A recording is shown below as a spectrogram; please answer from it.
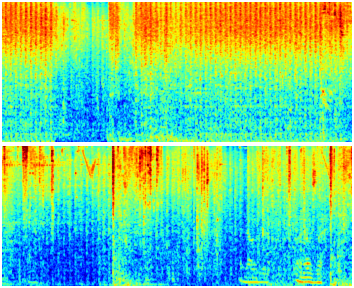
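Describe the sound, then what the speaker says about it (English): Airburst weapon fire in a shooter video game, a dense rattling volley of shots going on for several seconds, with a brief lull and further bursts near the end, mixed with game noise. "Firing airburst!"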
